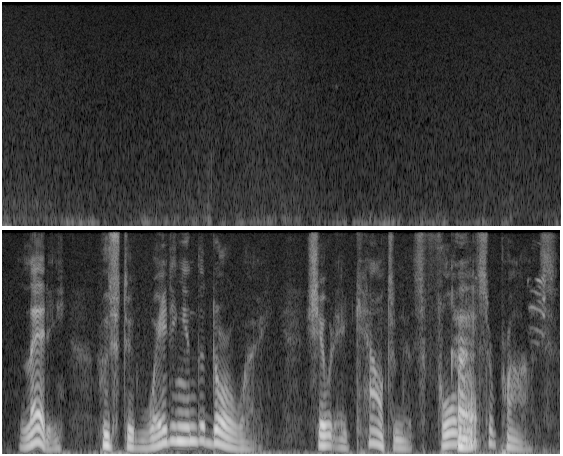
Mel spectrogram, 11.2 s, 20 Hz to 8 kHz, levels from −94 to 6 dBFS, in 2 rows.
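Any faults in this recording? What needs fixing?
Nothing here needs fixing. The speech has passed through a call's microphone processing, which trims the deepest bass and leaves nothing above 8 kHz, as expected for that path.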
